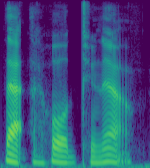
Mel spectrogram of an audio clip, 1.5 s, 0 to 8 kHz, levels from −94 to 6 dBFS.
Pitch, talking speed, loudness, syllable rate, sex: 110 Hz, 200 wpm, -21 LUFS, 4.1 syllables/s, male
